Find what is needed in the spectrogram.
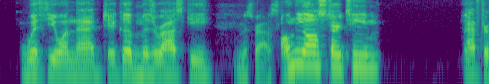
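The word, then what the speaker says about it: Misiorowski: Is that how you pronounce it? Yeah, and me and Ben are with you on that. Jacob Mizrakowski.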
